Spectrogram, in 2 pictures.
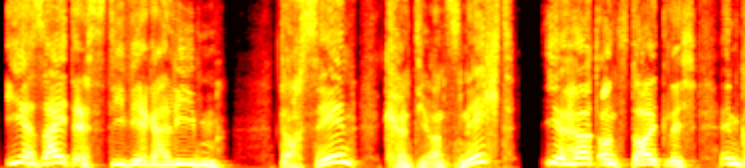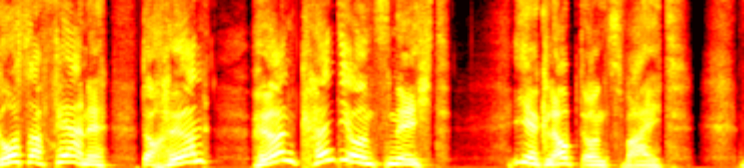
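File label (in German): aggressiv, Männer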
